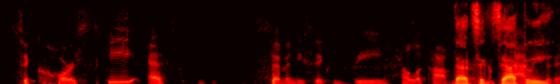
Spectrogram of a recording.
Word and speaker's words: Sikorsky: affected by today's I'm gonna say it wrong Sikorsky s-76 be that's exactly correct Sakura okay you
